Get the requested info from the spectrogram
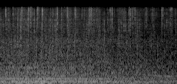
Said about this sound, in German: es sind 1 Cent Münzen, die aus der großen Prägemaschine rieseln wie ein Wasserfall aus lauter kleinen Kupfertropfen.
